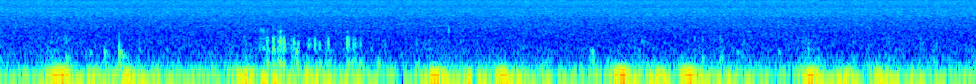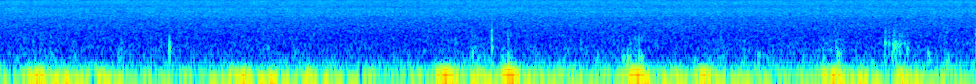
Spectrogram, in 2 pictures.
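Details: Heart sounds recorded at the same time as stomach sounds, after drinking carbonated water; heartbeat with much stomach rumbling alongside, normal heart sounds.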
